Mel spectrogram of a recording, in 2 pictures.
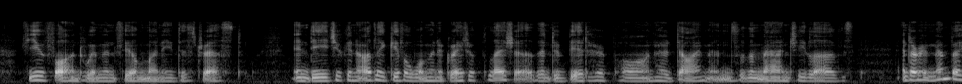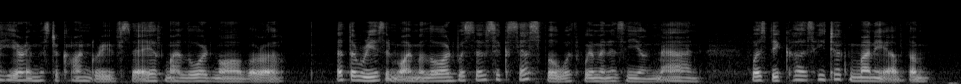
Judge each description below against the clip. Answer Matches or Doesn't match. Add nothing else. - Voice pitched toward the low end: Doesn't match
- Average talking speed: Matches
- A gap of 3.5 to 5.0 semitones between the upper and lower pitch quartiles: Matches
